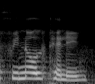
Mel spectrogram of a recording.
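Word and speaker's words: phenolphthalein: यहाँ पे PH जो है ये साइलेंट है, राइट। तो इसका करेक्ट जो प्रोनाउंसिएशन है वो है फिनोल्फथेलीन, ध्यान में रखिएगा।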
